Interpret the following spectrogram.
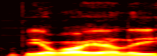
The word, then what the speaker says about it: voile: They were made of really light, airy silk cotton, voile, V-O-I-L-E, how do you pronounce that?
